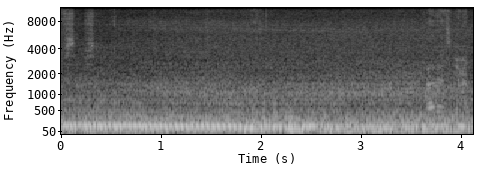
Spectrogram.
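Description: A 2020 Ford Mustang Shelby GT500 Track Pack driving along, its engine a steady low rumble heard from inside the car under a voice talking.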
